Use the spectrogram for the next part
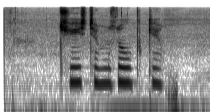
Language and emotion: Russian, sad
